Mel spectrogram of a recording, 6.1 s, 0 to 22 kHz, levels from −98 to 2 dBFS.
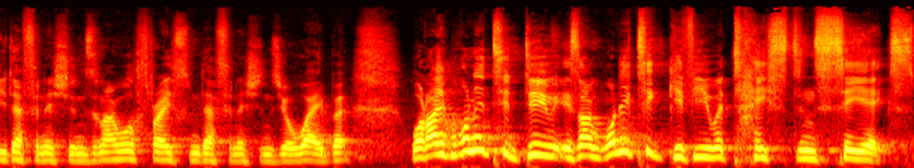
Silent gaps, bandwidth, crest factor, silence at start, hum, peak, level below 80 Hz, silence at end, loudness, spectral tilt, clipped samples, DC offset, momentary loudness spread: none; 18.5 kHz; 16 dB; 0 s; none; -4 dBFS; -66 dBFS; 0 s; -21 LUFS; -4 dB/octave; under 0.1%; under 0.1%; 9 LU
